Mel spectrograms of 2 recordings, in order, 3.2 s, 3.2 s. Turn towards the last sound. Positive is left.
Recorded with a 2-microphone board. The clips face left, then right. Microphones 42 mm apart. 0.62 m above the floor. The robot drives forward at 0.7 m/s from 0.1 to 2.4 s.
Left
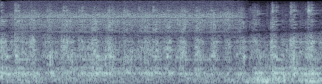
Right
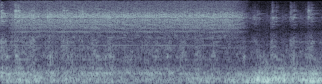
turn(degrees=75)  # may be behind; listen again after turning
